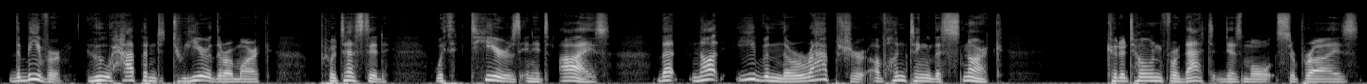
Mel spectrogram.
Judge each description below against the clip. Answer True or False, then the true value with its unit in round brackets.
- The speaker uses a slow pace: True (125 wpm)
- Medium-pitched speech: True (150 Hz)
